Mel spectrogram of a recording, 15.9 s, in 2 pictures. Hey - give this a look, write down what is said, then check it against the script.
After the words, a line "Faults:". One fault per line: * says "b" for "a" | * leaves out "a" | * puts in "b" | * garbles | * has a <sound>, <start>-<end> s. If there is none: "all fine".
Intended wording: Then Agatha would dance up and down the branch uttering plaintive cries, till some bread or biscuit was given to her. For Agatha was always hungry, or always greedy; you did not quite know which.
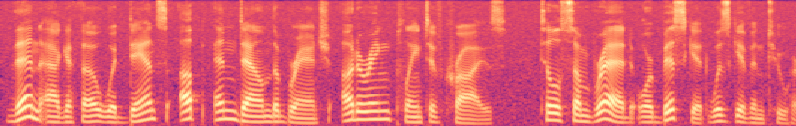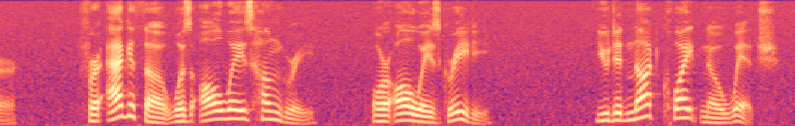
Then Agatha would dance up and down the branch uttering plaintive cries, till some bread or biscuit was given to her. For Agatha was always hungry, or always greedy; you did not quite know which.
Faults:
all fine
